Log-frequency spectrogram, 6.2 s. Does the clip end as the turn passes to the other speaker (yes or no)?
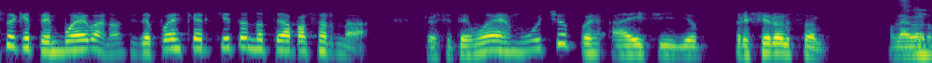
yes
